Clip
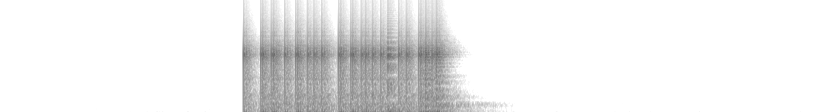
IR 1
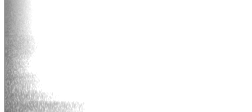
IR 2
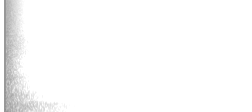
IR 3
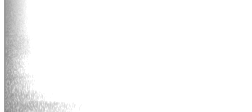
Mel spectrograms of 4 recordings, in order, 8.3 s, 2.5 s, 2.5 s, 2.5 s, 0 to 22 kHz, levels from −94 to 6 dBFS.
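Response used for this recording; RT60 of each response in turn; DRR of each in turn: 3; not exponential, not exponential, not exponential; -8.0, 6.5, -1.5 dB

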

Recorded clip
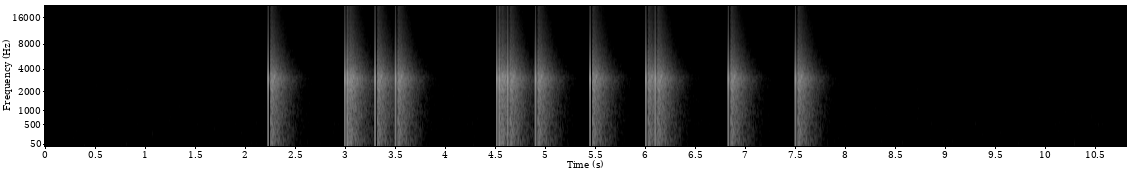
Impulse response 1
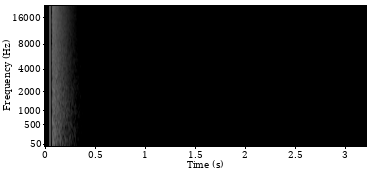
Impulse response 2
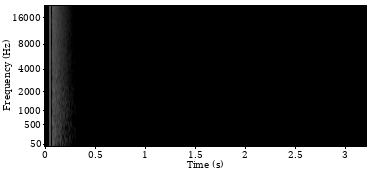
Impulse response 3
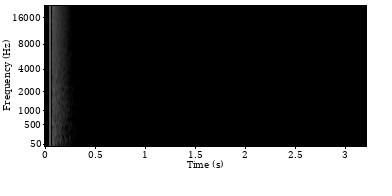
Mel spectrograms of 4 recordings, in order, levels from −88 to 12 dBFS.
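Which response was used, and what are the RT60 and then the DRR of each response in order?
2; 0.40, 0.40, 0.40 s; -7.0, 0.0, 6.0 dB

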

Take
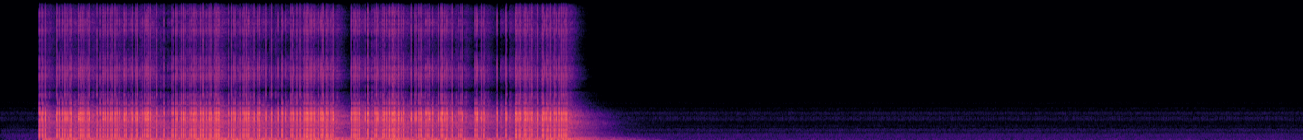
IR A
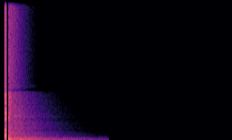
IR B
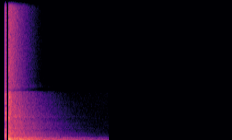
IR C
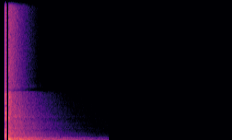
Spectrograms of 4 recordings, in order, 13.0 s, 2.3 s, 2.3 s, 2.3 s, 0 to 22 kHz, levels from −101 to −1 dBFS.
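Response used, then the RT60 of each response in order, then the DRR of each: A; 1.3, 1.3, 1.3 s; 7.0, -5.5, 0.0 dB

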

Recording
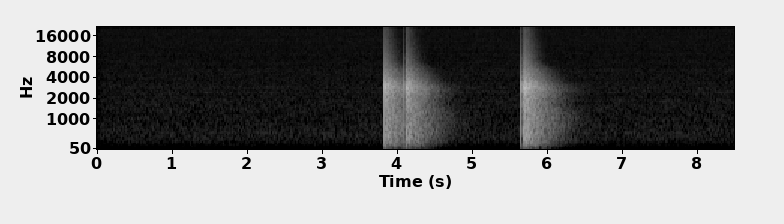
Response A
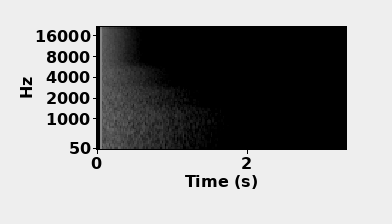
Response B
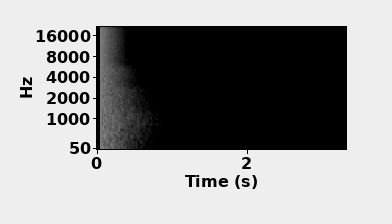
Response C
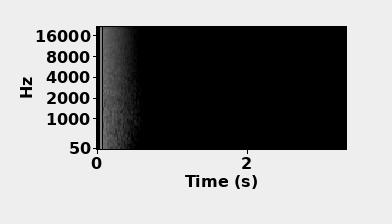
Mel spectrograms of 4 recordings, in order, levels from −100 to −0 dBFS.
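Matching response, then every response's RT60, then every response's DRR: B; 2.4, 0.95, 0.70 s; 3.5, -7.5, 3.0 dB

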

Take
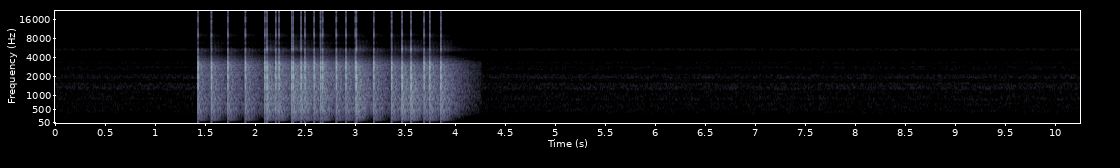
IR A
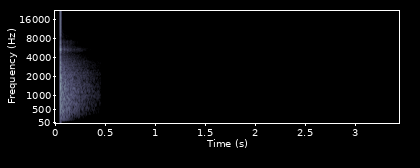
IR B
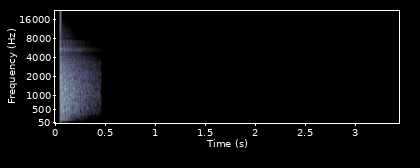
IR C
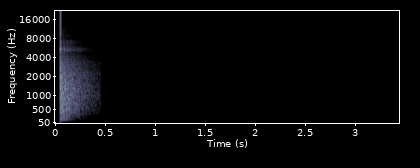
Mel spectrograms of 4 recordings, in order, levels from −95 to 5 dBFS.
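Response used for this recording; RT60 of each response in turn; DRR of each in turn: A; 0.55, 0.55, 0.55 s; 3.0, -10.5, -5.5 dB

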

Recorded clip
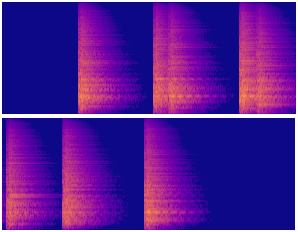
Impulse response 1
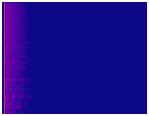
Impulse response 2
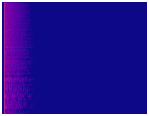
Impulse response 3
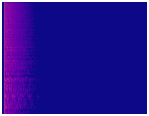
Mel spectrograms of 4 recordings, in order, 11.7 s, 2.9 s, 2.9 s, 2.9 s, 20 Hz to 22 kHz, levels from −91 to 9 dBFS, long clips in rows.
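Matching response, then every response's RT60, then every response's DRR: 3; 1.2, 1.2, 1.2 s; 6.5, 1.0, -3.5 dB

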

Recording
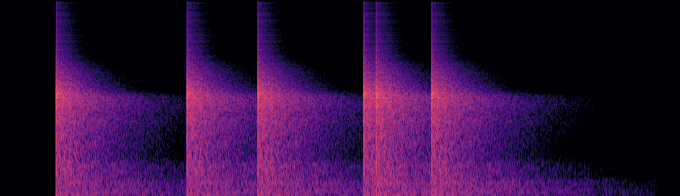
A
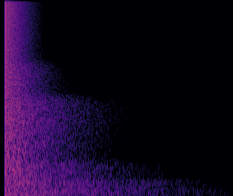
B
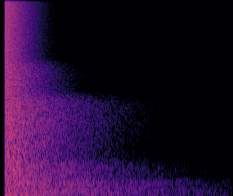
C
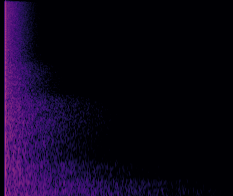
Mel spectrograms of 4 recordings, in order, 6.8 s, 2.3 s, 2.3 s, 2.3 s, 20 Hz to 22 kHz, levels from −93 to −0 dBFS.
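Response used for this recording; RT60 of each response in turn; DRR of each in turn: A; 2.3, 2.3, 2.4 s; -5.5, -14.5, 2.0 dB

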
